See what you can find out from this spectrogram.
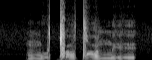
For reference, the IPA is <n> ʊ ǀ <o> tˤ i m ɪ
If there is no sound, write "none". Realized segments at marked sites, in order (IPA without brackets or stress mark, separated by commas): m, u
